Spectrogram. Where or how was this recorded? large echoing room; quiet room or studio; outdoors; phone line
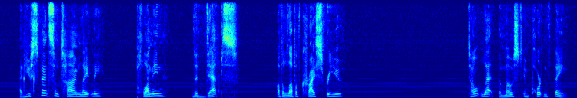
large echoing room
